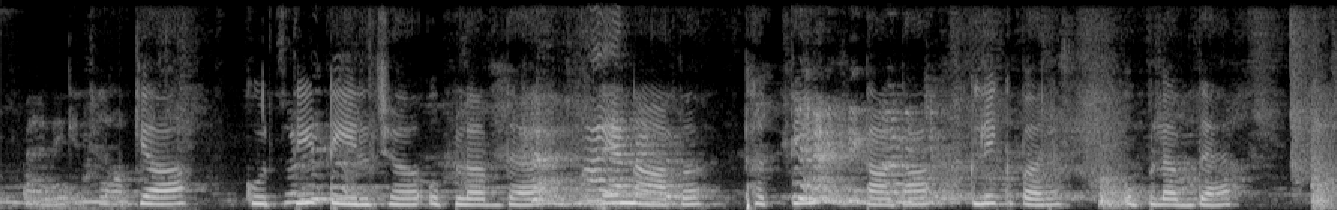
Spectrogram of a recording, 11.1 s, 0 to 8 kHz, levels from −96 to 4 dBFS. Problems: constant background noise, echo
